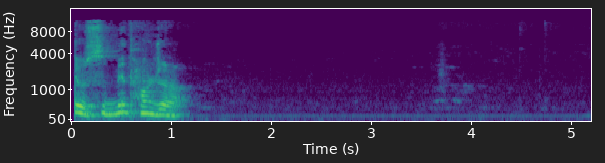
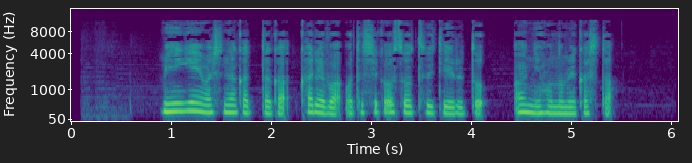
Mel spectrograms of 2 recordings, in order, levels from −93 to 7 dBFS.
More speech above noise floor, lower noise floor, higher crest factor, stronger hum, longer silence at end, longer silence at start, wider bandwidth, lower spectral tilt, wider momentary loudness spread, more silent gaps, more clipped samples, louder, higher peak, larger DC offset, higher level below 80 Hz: about the same, 48 dB vs 51 dB; about the same, -70 dBFS vs -73 dBFS; about the same, 20 dB vs 16 dB; neither; first, 4.05 s vs 0.65 s; second, 0.05 s vs 0.9 s; about the same, 11.5 kHz vs 11.5 kHz; about the same, -5.5 dB/octave vs -5.5 dB/octave; second, 5 LU vs 8 LU; neither; neither; about the same, -24 LUFS vs -24 LUFS; about the same, -8 dBFS vs -8 dBFS; neither; first, -64 dBFS vs -70 dBFS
